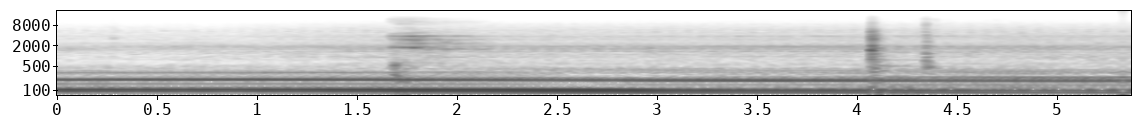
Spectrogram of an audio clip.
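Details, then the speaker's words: 1997 Honda Civic, 220,000 miles, burns oil and was run with only about half a quart in it: dull, uneven bottom-end knock about three a second, faint at idle and clearer when revved; rod knock. "it's a rod knock, and it's not very noticeable when it's just running, but when you rev the engine you can hear it."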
